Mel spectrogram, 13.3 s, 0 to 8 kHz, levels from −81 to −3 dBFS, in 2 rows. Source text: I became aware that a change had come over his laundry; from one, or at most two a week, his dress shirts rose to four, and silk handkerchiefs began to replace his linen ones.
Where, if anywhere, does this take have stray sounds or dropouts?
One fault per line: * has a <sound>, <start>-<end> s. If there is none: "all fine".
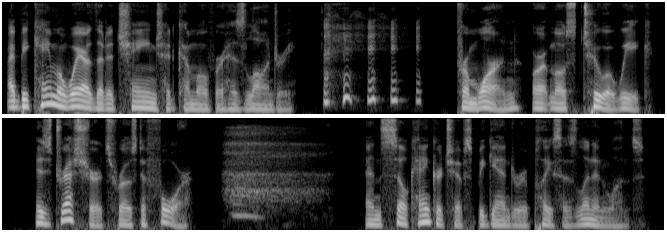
* has a laugh, 3.2-4.2 s
* has a sigh, 8.8-10.0 s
